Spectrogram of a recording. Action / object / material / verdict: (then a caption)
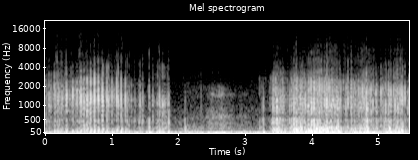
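scrape / embossed vinyl album cover / vinyl / none. Long dark nails tap and scratch across the embossed cover of an iridescent textured vinyl photo album lying flat, making dense, uneven scratchy rustling with a low, rumbling body. The scratching drops to a quieter, softer stretch in the middle before resuming more strongly toward the end.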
